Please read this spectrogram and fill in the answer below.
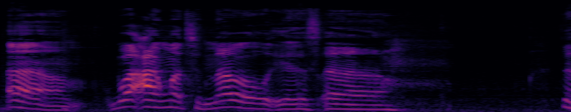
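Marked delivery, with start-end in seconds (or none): none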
